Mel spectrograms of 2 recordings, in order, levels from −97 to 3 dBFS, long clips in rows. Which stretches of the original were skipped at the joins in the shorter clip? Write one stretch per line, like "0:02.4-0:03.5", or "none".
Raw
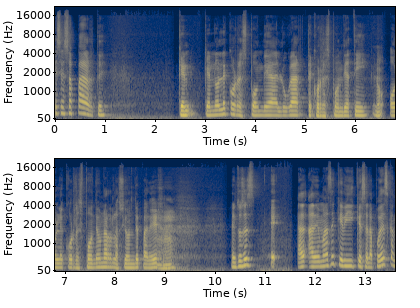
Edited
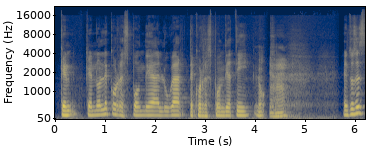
0:06.6-0:08.8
